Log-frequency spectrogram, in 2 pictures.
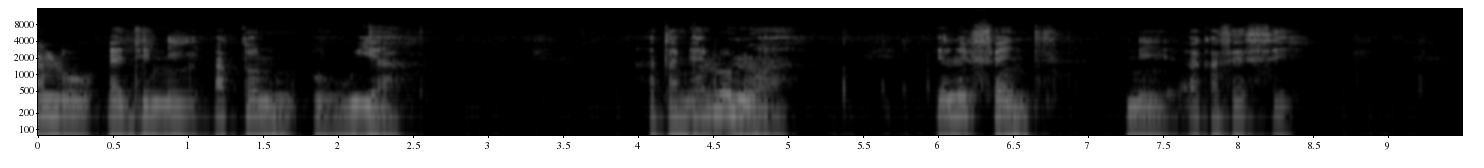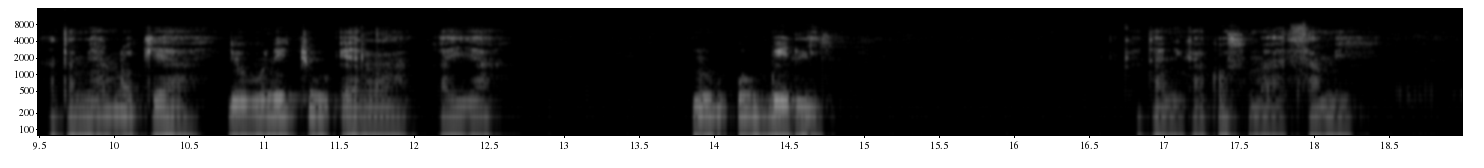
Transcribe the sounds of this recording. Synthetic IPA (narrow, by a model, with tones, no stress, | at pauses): a˦lʊ˦ɛ˨dɪ˨nɪ̃˦a˨t̪ɔ˦nũ˨o˨wu˦ja˦ | a˨t̪a˨mĩ˦a˦lo˦nʊ̃˨a˨ | e˦le˦fɛ̃˦˨nt | nɪ̃˨a˨ka˨sɛ˦sɛ˨ | a˨t̪a˨mĩ˨˦a˦lɔ˦ke˦a˨jo˨vo˦ne˦t͡ʃu˦ʔɛ˨la˨a˨ja˦ | nũ˦u˦ɡ͡be˦li˨ | kɛ˦t̪a˨nɪ̃˨ka˦kɔ˦sʊ˨mã˨sa˨me˦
